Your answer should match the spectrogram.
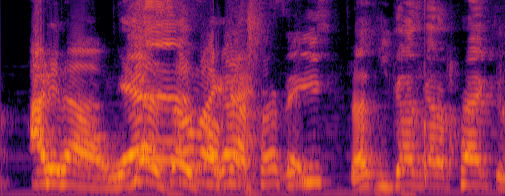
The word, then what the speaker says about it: Arirang: Arirang, yes.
